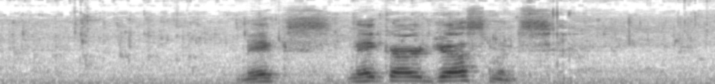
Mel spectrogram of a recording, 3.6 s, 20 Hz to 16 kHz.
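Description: Water runs through a Flower Gold Wizard 3-inch smooth-water cleanup sluice as a steady, low background wash, while someone talks over it for most of the stretch.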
